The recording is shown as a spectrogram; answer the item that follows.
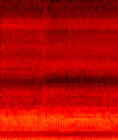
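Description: A sustained electronic drone chord from a TV serial's background score: one held, buzzy tone with many overtones over a low rumble, unchanging in pitch.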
